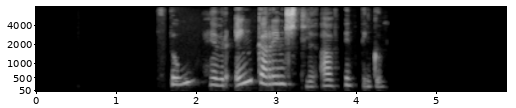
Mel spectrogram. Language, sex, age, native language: Icelandic, female, 20-29, Icelandic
